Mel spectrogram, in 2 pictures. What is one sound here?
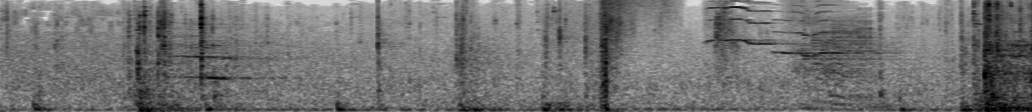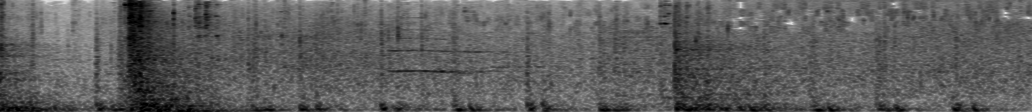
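Footsteps thud on wooden boards.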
